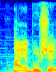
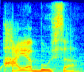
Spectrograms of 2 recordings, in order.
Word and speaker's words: Hayabusa: Hayabusha. Yeah, I said it wrong. I put I put an H in there. Hayabusha. Hayab Hayabusa.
